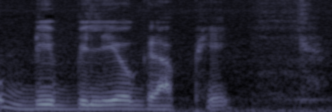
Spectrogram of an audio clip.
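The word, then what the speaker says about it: bibliography: Next next word T रहिछि बिब्लियोग्राफी, pronunciation मने रखंतु बिब्लियोग्राफी।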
